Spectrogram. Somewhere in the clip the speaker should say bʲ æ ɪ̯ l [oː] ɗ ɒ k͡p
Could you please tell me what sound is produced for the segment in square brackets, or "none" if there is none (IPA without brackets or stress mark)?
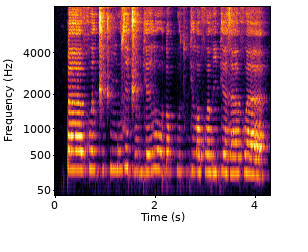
oː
